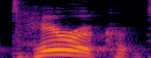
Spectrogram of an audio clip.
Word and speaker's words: tarot: instead of tarot cards, right? I think the T is silent in that.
